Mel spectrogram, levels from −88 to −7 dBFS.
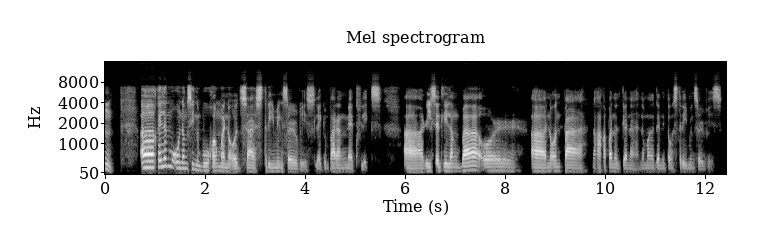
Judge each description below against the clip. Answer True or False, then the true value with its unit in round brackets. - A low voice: True (110 Hz)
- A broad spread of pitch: False (3.1 semitones)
